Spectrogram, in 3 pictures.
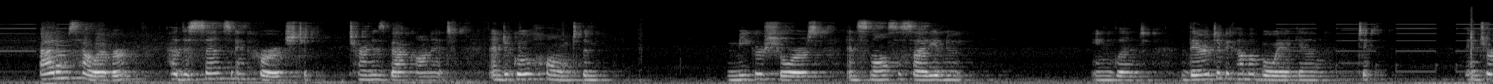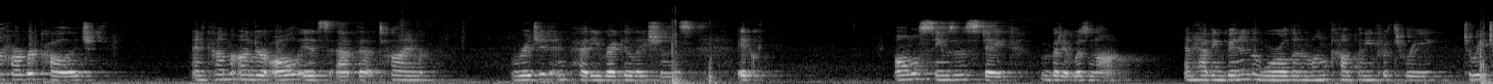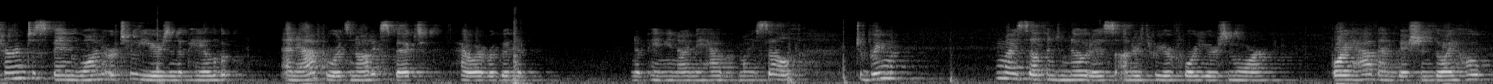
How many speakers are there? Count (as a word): one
